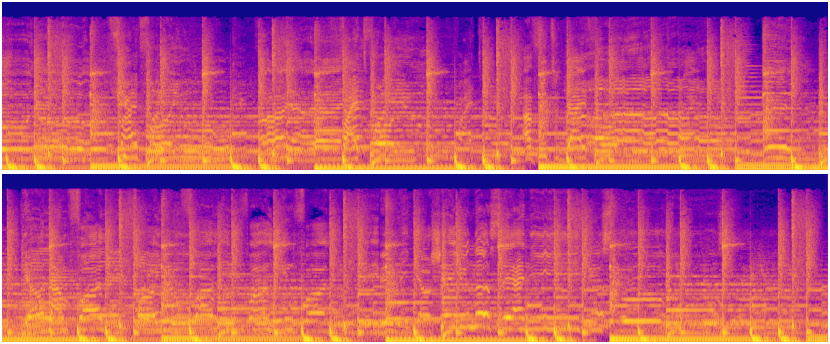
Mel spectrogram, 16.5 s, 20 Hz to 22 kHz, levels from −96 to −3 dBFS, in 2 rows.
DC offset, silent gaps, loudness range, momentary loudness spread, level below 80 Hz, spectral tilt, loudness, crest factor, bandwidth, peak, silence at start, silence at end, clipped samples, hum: under 0.1%; none; 1 LU; 3 LU; -18 dBFS; -5 dB/octave; -16 LUFS; 14 dB; 16.5 kHz; 0 dBFS; 0 s; 0 s; under 0.1%; none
